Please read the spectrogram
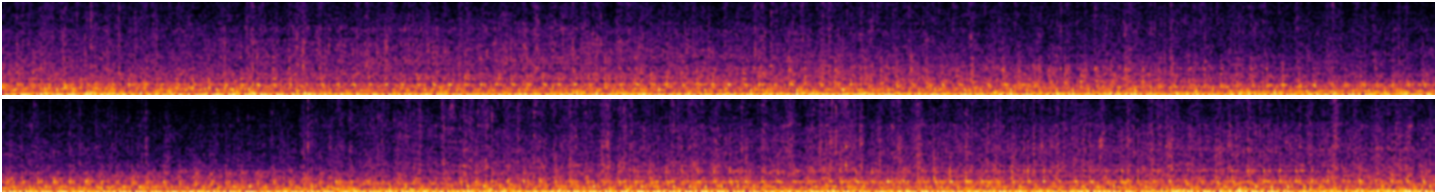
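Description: Walk-behind power tiller's single-cylinder diesel engine running steadily with an even, fast beat while its rotary tines churn the soil.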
